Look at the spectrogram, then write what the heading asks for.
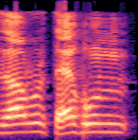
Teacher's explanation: الذال تيجي بتسامه أأنذا، والراء تيجي بتبوزه بسيطه أأنذرتهم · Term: تفخم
